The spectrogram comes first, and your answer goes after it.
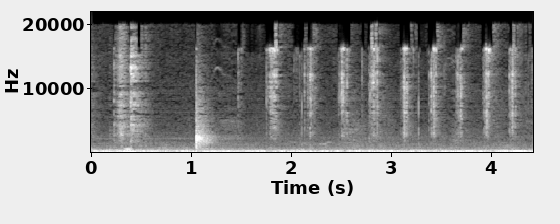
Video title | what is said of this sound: कुरकुरीत कांदा भजी | भजी एकदम कुरकुरीत बघा कुरकुरीत आवाज येतो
